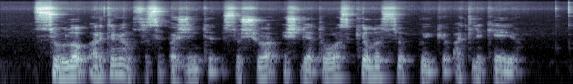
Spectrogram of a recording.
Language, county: Lithuanian, Kaunas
